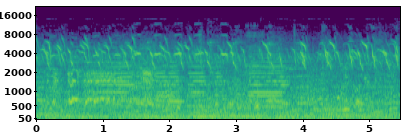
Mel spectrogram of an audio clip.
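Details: Several colourful baby chicks peeping happily. Continuous crowd of sharp, high, down-slurred cheeps, many per second, forms a lively overlapping chorus over a steady lower background sound.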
